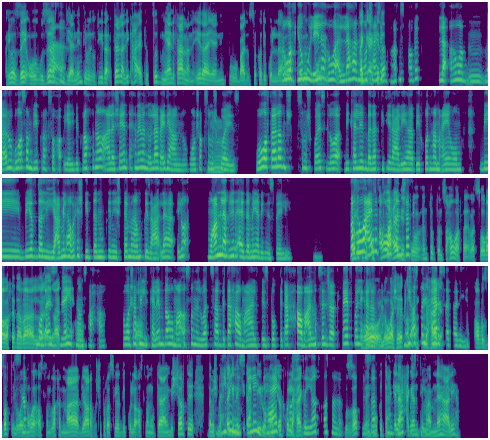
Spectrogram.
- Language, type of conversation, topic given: Arabic, podcast, إزاي ممكن تبني الثقة من جديد بعد مشكلة؟
- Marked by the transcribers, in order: tapping; laughing while speaking: "الماسنجر"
